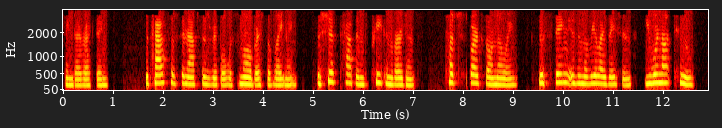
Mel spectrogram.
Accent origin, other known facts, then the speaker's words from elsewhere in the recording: Maryland, United States; I hail from Maryland, in the USA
